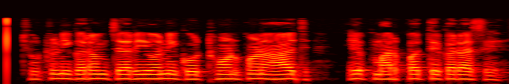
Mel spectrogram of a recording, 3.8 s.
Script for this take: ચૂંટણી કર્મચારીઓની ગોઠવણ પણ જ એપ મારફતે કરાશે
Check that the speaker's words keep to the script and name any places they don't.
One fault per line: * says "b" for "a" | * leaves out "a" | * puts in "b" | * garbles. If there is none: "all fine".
* puts in "આ"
